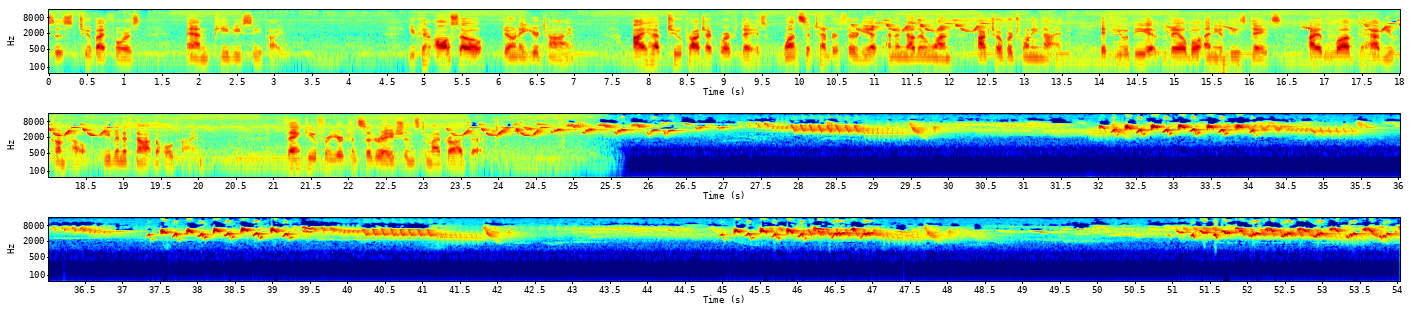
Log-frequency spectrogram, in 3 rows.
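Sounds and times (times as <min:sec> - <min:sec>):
songbird singing pulsed phrase: 0:00.0 - 0:54.0
soft high bird trills and calls: 0:17.6 - 0:19.0, 0:23.3 - 0:27.0, 0:31.9 - 0:43.5, 0:44.8 - 0:48.3, 0:49.4 - 0:54.0.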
